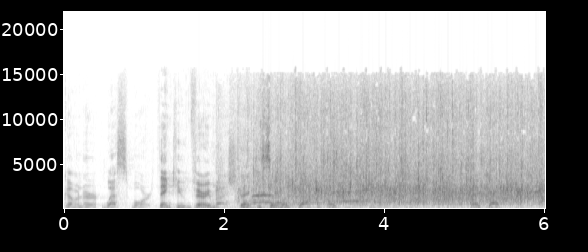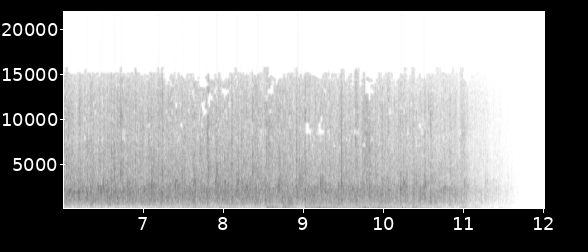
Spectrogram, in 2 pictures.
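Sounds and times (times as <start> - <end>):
audience applauding: 2.1 - 11.7
music: 7.4 - 11.7.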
